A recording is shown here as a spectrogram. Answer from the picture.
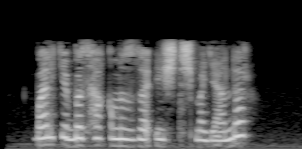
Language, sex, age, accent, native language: Uzbek, female, 12-17, Navoiy, Uzbek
